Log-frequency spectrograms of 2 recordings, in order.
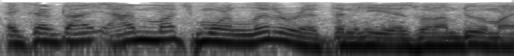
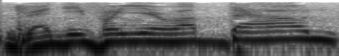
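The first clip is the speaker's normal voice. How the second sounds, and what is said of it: Imitates another person's voice. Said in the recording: “we'd have to talk like him ... my impression of him”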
